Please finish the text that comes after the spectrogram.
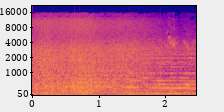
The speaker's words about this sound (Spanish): Cierra los ojos e imagina el agua salada rozando tu piel en una playa kilométrica.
